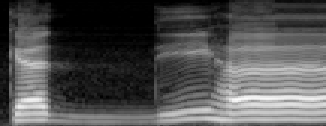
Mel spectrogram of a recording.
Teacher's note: ini kita namakan dengan mad arid lukun panjang nya berapa harakat kita boleh memanjangkan dua harakat boleh pula empat harakat boleh pula enam harakat tapi kita ngambil yang tengah-tengah tidak terlalu panjang dan tidak terlalu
